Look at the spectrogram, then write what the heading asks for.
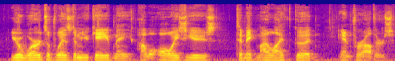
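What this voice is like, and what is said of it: Choked up, emotional voice. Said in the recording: “I get choked up even like reading that.”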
